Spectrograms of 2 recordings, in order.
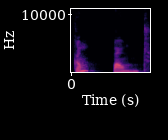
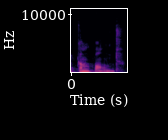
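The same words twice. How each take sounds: First: compound with a break after कम and weight on pound; light कम, pause, then a heavier pound in compound; stress on second syllable. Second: Said in the usual way. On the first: Shown as a demonstration. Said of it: "वो rise हुई है वहाँ पे sound". (Compound में कम के बाद रुककर pound पर ज़ोर)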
